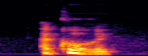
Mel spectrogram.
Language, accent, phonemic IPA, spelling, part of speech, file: French, Canada, /a.ku.ʁy/, accourus, verb, LL-Q150 (fra)-accourus.wav
- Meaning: 1. first/second-person singular past historic of accourir 2. masculine plural of accouru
